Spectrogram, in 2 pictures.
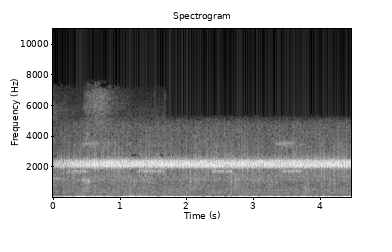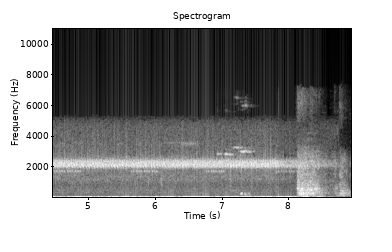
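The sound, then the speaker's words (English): Many crickets chirp together in a dense, loud, continuous high-pitched trill, with rapid pulsing that keeps a steady pace throughout. A short noisy burst breaks in near the end, and no one speaks. “Damn, that's a lot of crickets.”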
